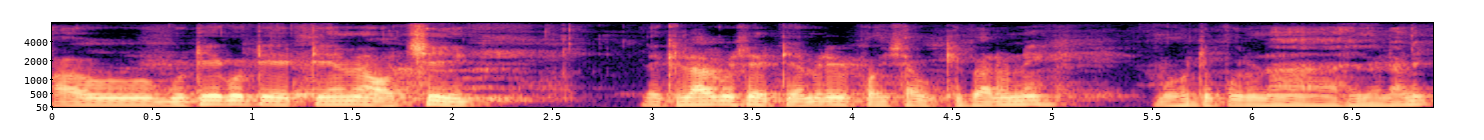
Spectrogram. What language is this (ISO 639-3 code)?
ori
